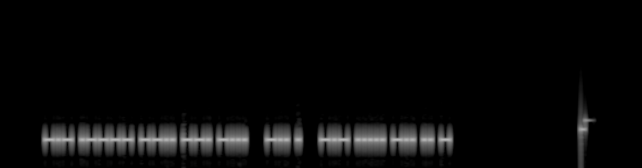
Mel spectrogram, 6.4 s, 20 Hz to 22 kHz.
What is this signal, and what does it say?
Morse code, heard as a keyed tone, about 40 wpm, 700 Hz. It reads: K1ZGB DE K5DIT
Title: USA Callsign DE Callsign - 5 Characters - 40wpm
